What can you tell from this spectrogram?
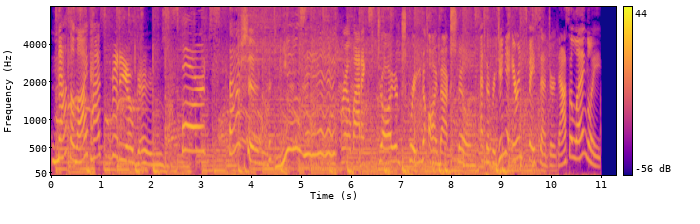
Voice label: Voice Over Artist High Energy Character Museum

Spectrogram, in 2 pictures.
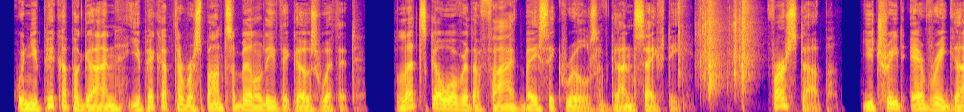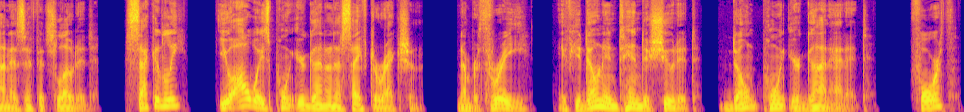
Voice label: E Learning Gun Safety

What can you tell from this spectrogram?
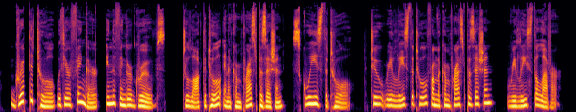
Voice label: Instructions Informative Articulate

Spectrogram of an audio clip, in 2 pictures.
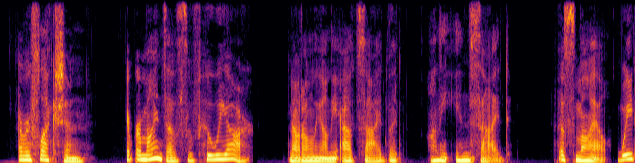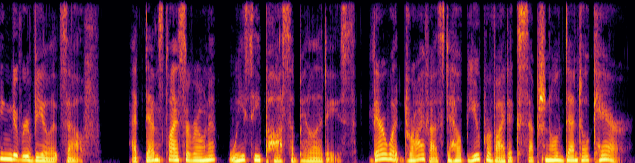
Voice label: Voice Over Artist Warm conversational; Dentsply

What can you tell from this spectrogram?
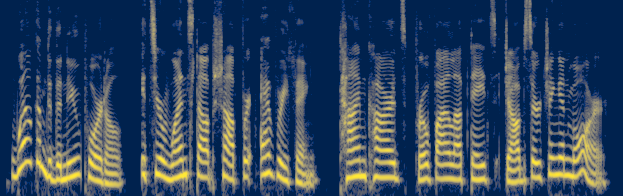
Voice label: Friendly energetic corporate eLearning

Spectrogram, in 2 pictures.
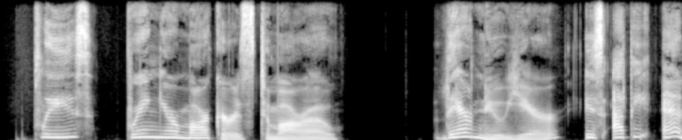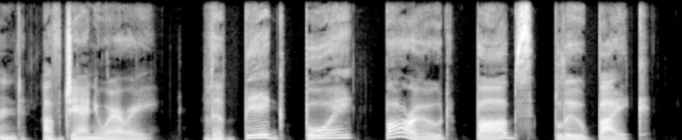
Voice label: English Second Language Primary

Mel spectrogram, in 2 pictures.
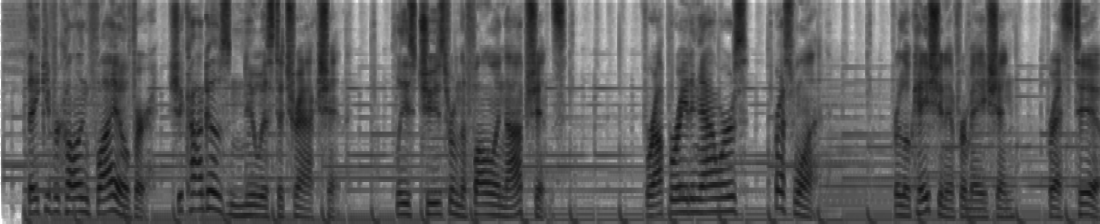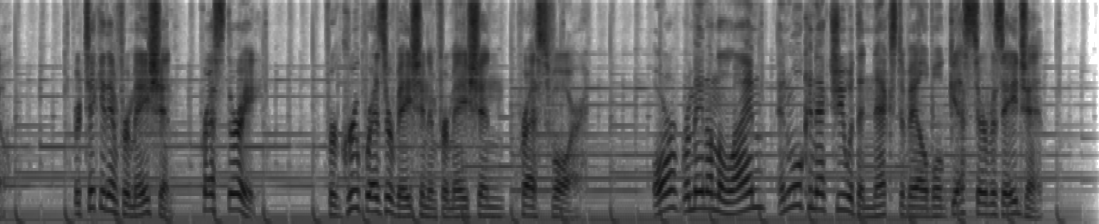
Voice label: Voicemail On Hold Message

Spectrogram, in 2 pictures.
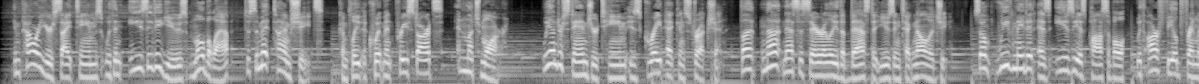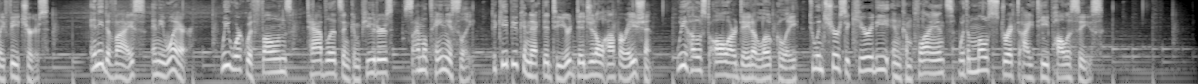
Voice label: Explainer, Elearning; Cloudcon

